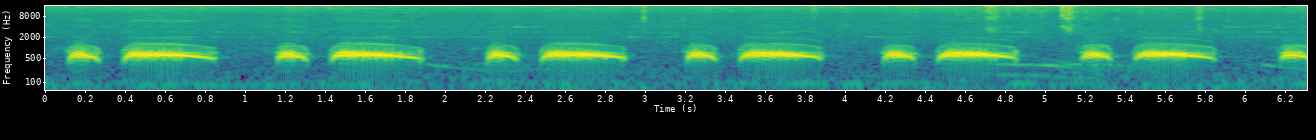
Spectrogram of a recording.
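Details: Zebra dove with a loud 'đồng chuông' bell-like voice and good cooing rounds. Paired coos, a short clipped note then a longer downward-bending one, repeat about once a second, clean against a quiet background.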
